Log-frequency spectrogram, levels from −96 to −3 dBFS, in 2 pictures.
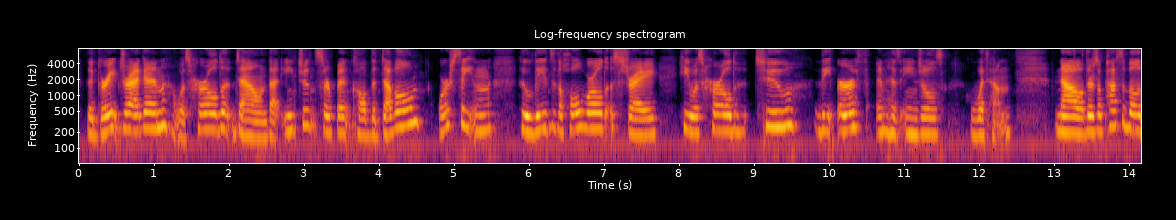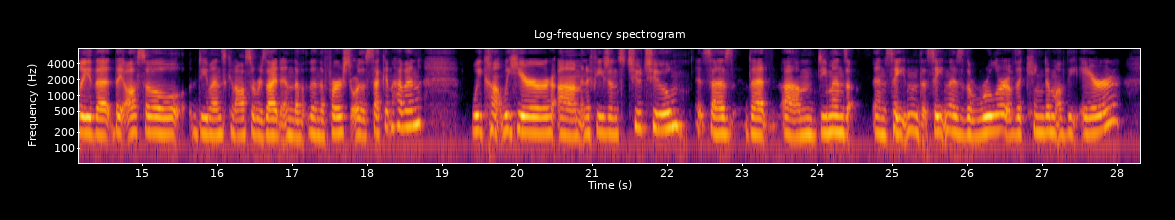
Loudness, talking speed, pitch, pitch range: -24 LUFS, 165 wpm, 205 Hz, 190-225 Hz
